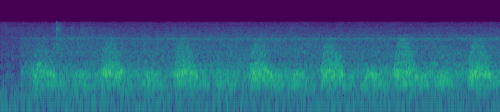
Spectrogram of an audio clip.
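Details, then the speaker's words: Home handheld fetal Doppler over mother's abdomen: rhythmic whooshing fetal heartbeat, fast, said to fluctuate low then high; parents excitedly find the sweet spot. "oh my gosh oh my gosh that's our little nuggets heartbeat oh my gosh eating fast"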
